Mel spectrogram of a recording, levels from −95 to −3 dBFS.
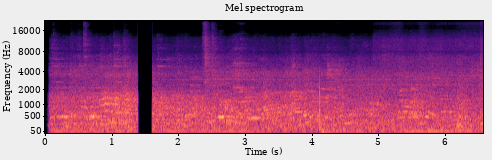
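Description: At 1.39 s the audio just drops out for about 215 ms, a clear hole mid-flow until 1.6 s, then picks up again. That's a playback stall: most likely the player starved for data or its thread got blocked, so output went silent until it recovered.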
